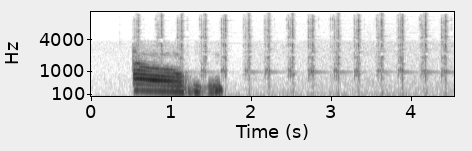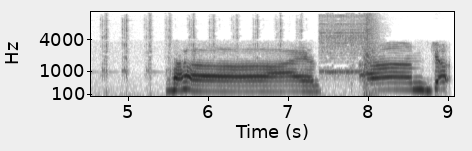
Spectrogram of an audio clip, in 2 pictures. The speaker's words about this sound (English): Oh, that's the buzzer.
